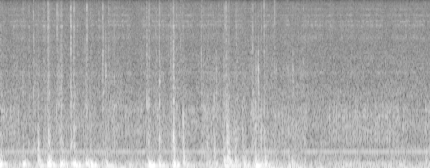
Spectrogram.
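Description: Typing on a computer keyboard: a quick run of key clicks over the first three seconds, thinning out near the end, with a faint steady hum underneath.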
